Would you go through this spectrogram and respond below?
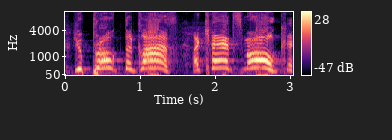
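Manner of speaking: mock very slow, high, drawn-out, furious shouting. Retelling a man in the park screaming at his girlfriend, retelling a man's angry yell. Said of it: "just yelling at her".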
